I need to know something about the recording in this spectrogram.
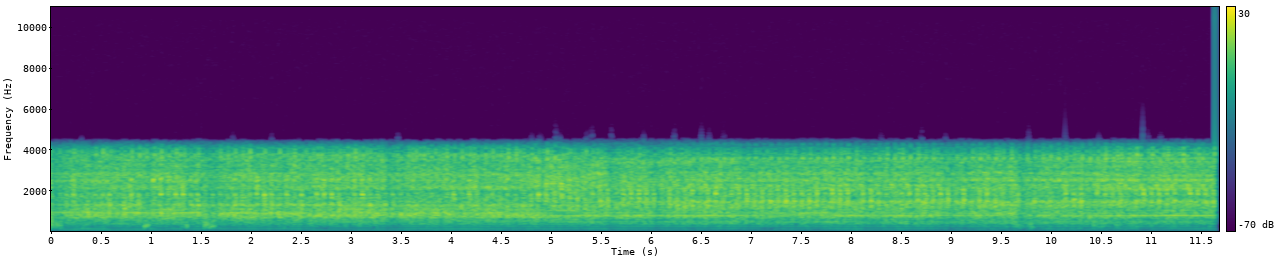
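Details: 2009 Mini Cooper S cold start idle with an irregular light rattle about three a second over a busy engine hum; possible timing chain rattle, unconfirmed.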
